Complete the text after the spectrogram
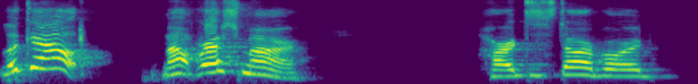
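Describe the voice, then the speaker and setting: A woman playing a bossy, excitable eight-year-old adventurer girl in a table read of an animated film, with a brash, commanding delivery. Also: high voice, slow, a little hiss or hum, full character voice. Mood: commanding, playful.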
